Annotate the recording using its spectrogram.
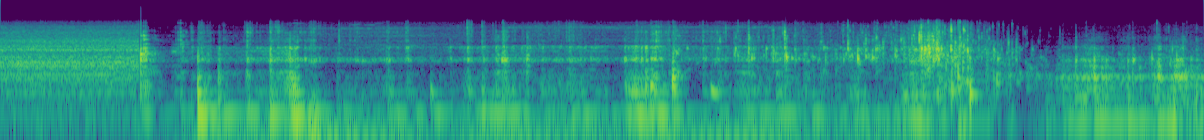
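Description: Water splashes as the cage goes under.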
